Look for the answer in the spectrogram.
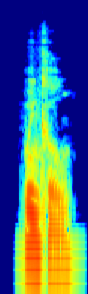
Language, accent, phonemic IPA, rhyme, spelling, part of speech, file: English, Australia, /ˈwɪŋkəl/, -ɪŋkəl, winkle, noun / verb, En-au-winkle.ogg
- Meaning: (noun) A periwinkle or its shell, of family Littorinidae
